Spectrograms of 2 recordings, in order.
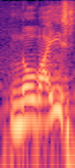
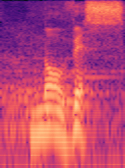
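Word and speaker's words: novice: नोविस जो बिल्कुल अभी नया नया सिस्टम में आया है, इसका प्रोनंसिएशन ध्यान रखना, नोवाइस नहीं है, इट इज नोविस। क्या प्रोनंसिएशन है? नोविस।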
